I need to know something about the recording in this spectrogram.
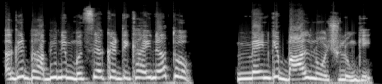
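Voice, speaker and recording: A woman voicing a suspicious, scheming young sister-in-law in a storybook tale, excitable and nagging. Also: high voice, normal speed, no echo, clean studio sound, voice pushed up. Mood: threatening. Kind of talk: Hindi moral storybook character voice.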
